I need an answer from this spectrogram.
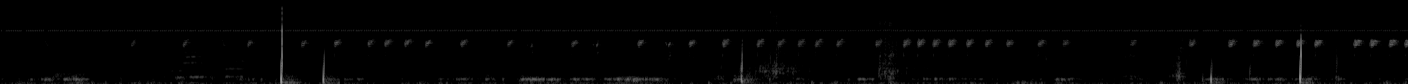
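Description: Bird chirping in quick runs of short, evenly spaced notes, over a steady high whine, with a couple of sharp clicks.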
